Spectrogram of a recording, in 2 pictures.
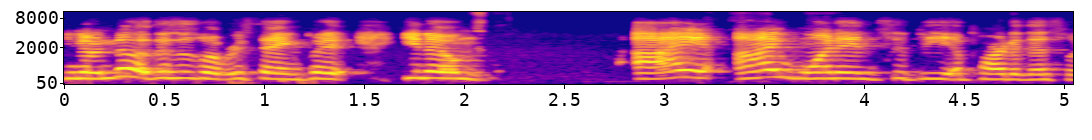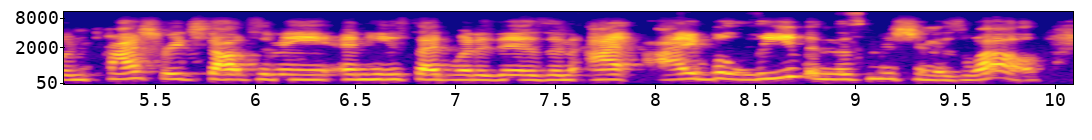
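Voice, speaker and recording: Bright, sharp tone with ordinary pitch variation. The pace is moderate. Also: woman, high pitch for a woman. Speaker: coach and professional organizer. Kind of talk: casual chat.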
